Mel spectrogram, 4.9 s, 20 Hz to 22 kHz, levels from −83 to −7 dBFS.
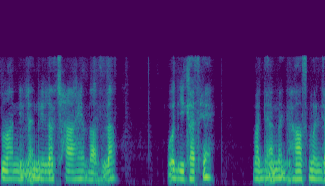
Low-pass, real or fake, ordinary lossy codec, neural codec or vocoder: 7.2 kHz; fake; none; codec, 16 kHz in and 24 kHz out, 0.6 kbps, FireRedTTS-2 codec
